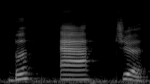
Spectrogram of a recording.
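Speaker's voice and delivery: "B-a-dj" said as three separate sounds; sounded out. Shown as a demonstration. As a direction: segment "B-a-dj" slowly for the class.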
